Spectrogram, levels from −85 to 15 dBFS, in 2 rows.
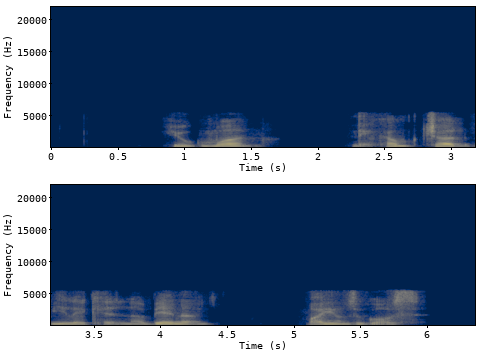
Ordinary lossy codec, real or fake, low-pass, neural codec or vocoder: AAC, 32 kbps; fake; 5.4 kHz; codec, 16 kHz, 1 kbps, X-Codec, WavLM features, trained on Multilingual LibriSpeech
